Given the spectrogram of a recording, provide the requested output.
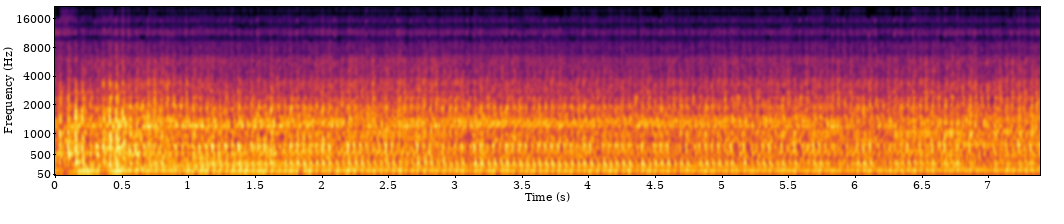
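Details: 1983 GMC S15 Jimmy 2.8L, not run in 15+ years with the passenger valve cover off, first start: rough idle with a rapid uneven metallic knock, about three to four a second; a knocking rod is suspected, unconfirmed.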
